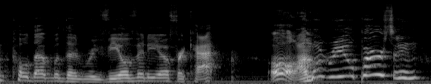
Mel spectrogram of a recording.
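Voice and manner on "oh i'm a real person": high squeaky mock falsetto; mock girly voice. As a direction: squeak it like a mocked girlfriend. Mimicking girlfriend in reveal video.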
